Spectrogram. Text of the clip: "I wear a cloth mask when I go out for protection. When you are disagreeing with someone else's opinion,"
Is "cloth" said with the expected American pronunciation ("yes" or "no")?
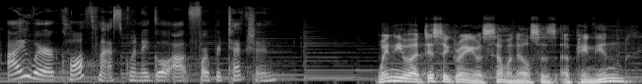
yes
